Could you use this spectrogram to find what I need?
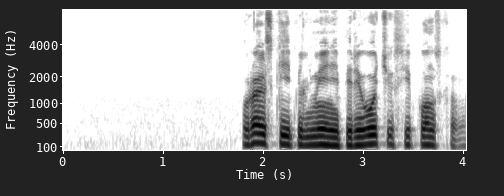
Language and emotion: Russian, neutral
